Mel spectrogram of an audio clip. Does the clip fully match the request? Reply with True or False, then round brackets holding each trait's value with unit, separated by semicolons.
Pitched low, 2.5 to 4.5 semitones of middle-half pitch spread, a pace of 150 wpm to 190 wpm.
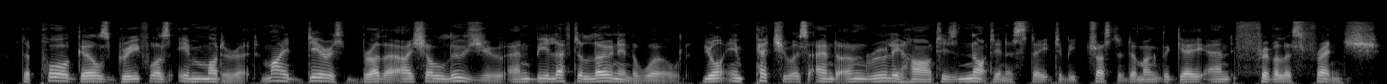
True (125 Hz; 3.6 semitones; 170 wpm)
